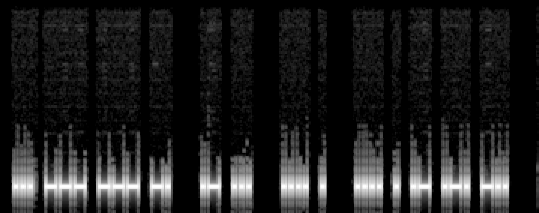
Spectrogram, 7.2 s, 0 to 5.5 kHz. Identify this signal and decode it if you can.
Morse code, heard as a keyed tone, about 25 wpm, 700 Hz. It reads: SOON AS HE HEARD
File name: Pinocchio / Pinocchio ch7 20 25 ik1hge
